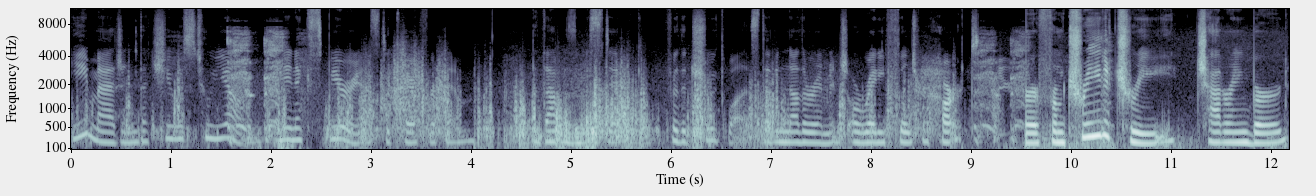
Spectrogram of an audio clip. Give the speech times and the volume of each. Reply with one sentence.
The speech can be heard from 0.0 to 12.1 s, getting louder.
